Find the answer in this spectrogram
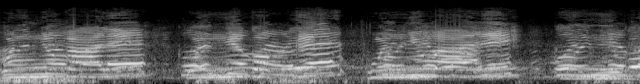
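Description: A group of young schoolchildren singing a Malayalam children's song together, in short phrases with brief breaks between them.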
